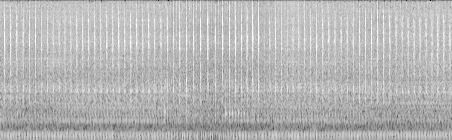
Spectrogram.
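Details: Mitsubishi Eclipse GST, a couple miles after an oil change: sharp, regular metallic knocking about three per second over the idle, constant; rod knock, owner plans an engine rebuild.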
